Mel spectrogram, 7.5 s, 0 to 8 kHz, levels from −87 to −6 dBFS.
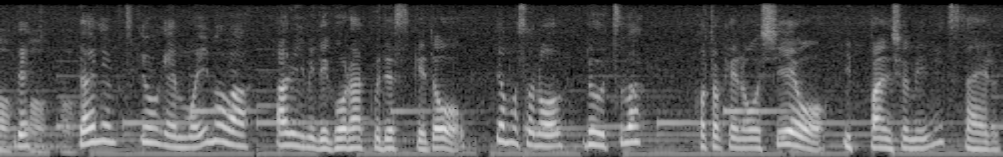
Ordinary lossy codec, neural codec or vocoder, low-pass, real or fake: none; none; 7.2 kHz; real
